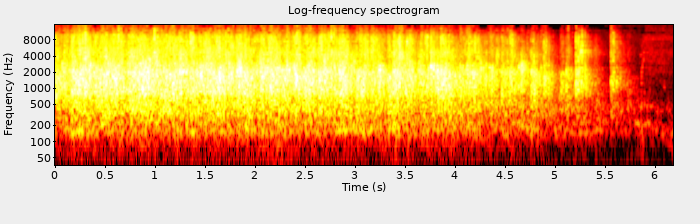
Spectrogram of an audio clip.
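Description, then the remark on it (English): A large live theater audience at a lecture hall in McCaw Hall, Seattle, claps steadily in a dense, sustained wash of applause that holds for several seconds before thinning out and fading near the end. “We've got a live studio audience right here, a theater audience at the Nesholm Family Lecture Hall, McCaw Hall in Seattle.”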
